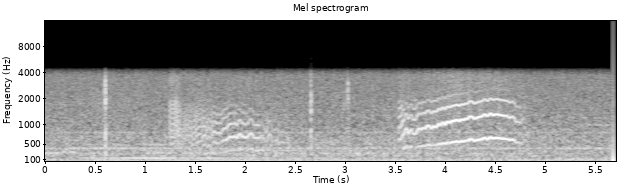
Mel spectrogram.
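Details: Baby dog whining, a wavering soft cry followed by a longer, clearer whine that climbs then eases down, with a few faint clicks and a constant hum behind.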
